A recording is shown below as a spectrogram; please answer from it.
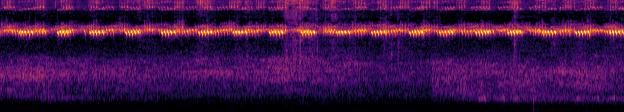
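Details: Wild crickets sing sharp, high chirps in an even beat of about two per second, each a quick pulsed trill, with a faint rustle partway through.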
